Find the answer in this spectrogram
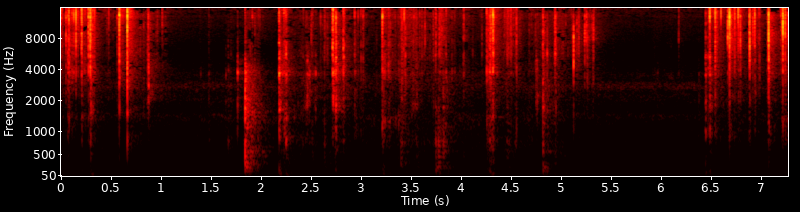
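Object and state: Bar soap being cut and scraped with a knife.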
